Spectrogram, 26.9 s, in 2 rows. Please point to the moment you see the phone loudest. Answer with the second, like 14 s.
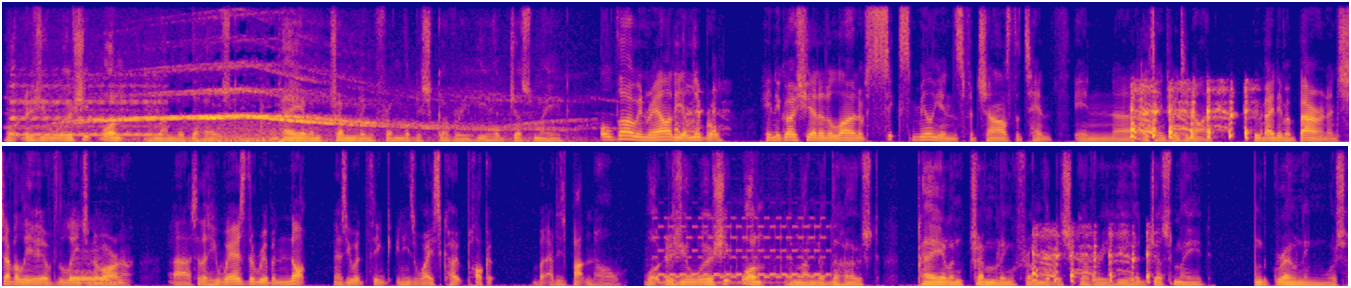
14 s.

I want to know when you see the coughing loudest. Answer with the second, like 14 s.
12 s.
